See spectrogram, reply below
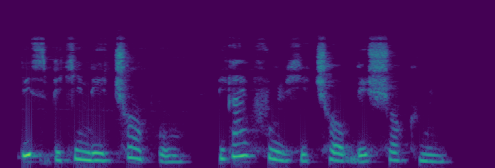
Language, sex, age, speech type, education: Nigerian Pidgin, female, 15-29, spontaneous, tertiary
